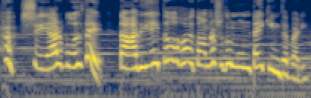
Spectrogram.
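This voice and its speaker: A woman's voice: extremely high pitch, animated, fairly quick, a bit bright, faint music behind. A woman voicing a mean, stingy daughter-in-law in a children's cartoon, with a sneering, sarcastic manner. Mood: scornful.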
